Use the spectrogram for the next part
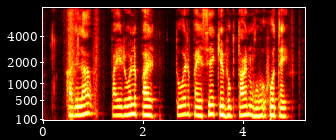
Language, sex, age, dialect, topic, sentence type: Magahi, male, 18-24, Western, banking, statement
